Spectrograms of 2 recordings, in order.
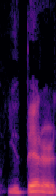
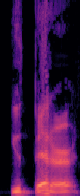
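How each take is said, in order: First: Light, even stress, in a mild advising tone. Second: Strong stress on you, in a threatening tone. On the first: It is just friendly advice. "没有那么威胁，你只是建议的话" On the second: Do it right away, or else. "强调 you 哈 you'd better ... 威胁的语气非常强"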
